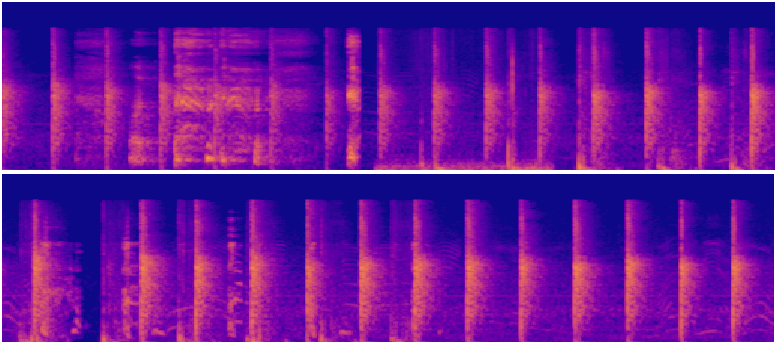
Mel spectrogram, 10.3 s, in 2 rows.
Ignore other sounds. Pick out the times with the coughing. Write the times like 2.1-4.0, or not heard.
0.5-2.4, 5.4-8.1.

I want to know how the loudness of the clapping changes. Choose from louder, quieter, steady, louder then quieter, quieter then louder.
louder.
